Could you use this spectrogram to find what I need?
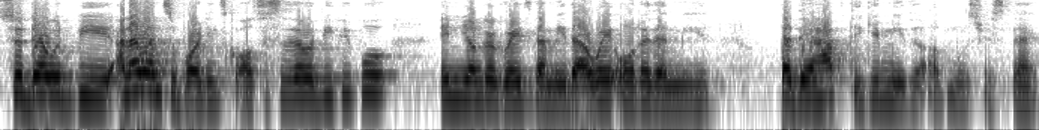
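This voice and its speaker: Fairly even intonation marks speech that moves at a very fast pace. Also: woman, medium pitch for a woman. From Nigeria (Igbo). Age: 18. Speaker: university student. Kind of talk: interview testimony. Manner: hesitant, with false starts.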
